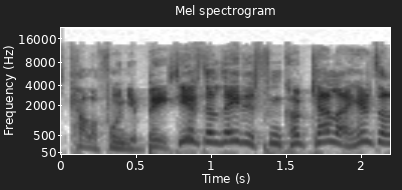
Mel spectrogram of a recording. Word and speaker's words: Coachella: No, it's Coachella. I like to mispronounce it like Tijuana.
